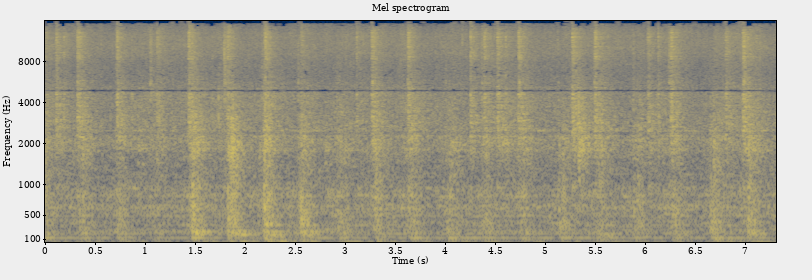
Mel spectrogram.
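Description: Compact electric treadmill running with a steady motor hum, and jogging footsteps striking the belt in a steady rhythm of about two to three a second, strongest about one and a half to two and a half seconds in.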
